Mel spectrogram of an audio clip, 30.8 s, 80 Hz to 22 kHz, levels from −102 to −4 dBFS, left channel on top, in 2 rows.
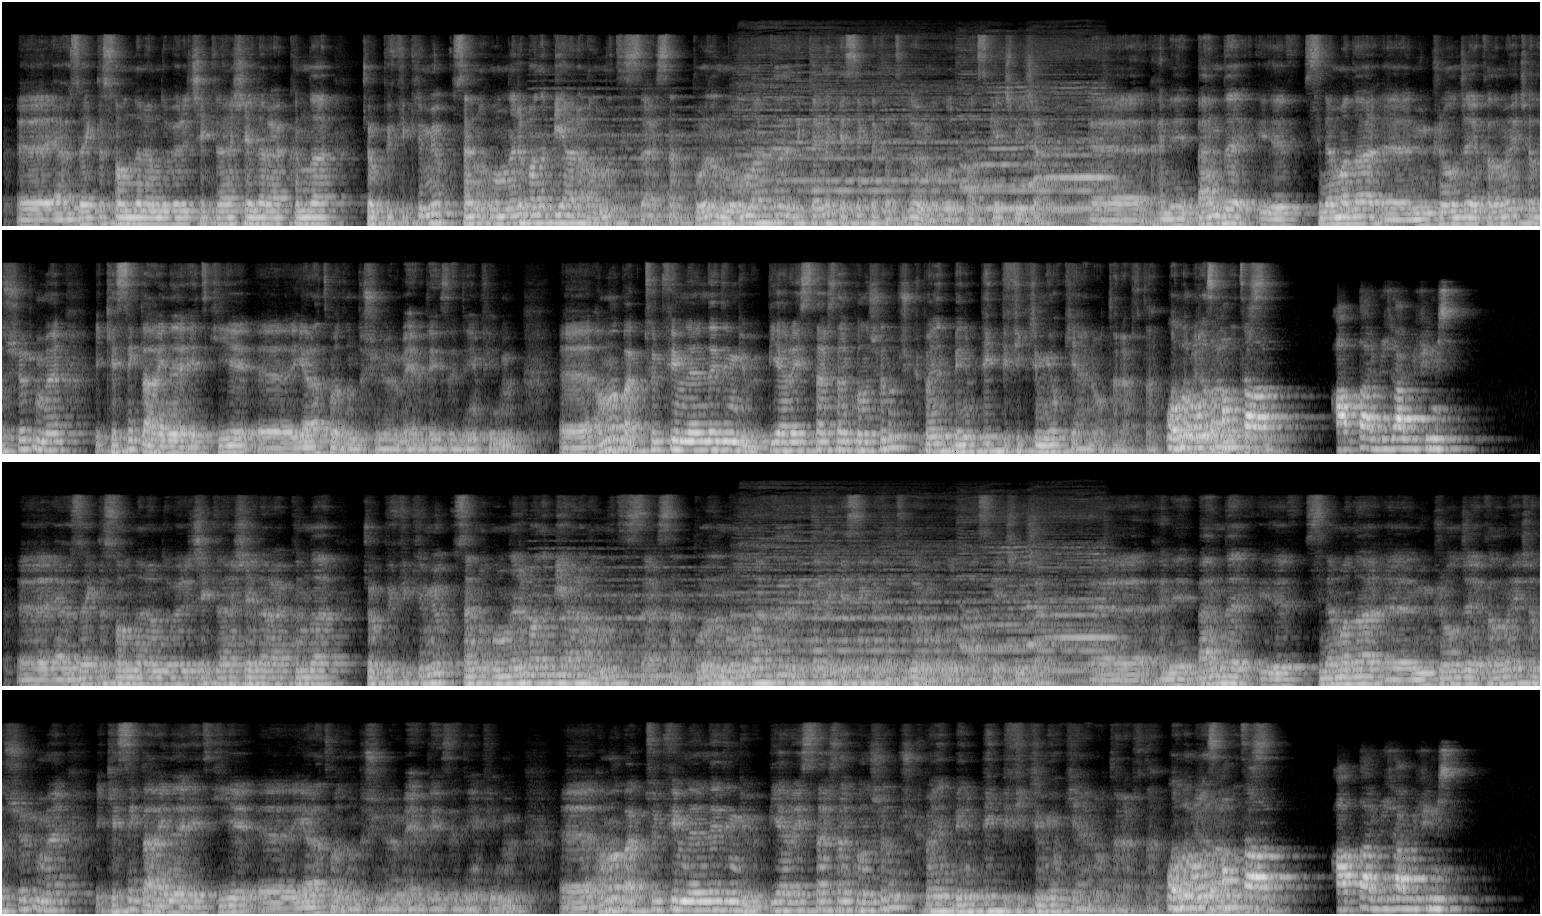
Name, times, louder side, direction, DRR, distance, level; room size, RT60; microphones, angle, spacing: voice 1, 0.1-3.3 3.6-20.5 20.9-27.9, left 2 dB, 80° left, 1 dB, 0.5 m, -31 dB
sound 1, 5.2-11.0, left 2 dB, 50° left, 1.1 m, -39 dB
voice 2, 27.0-28.0 28.7-29.8, left 1 dB, 20° left, 0 dB, 0.5 m, -27 dB
2.9 x 2.1 x 2.9 m, 0.78 s
head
